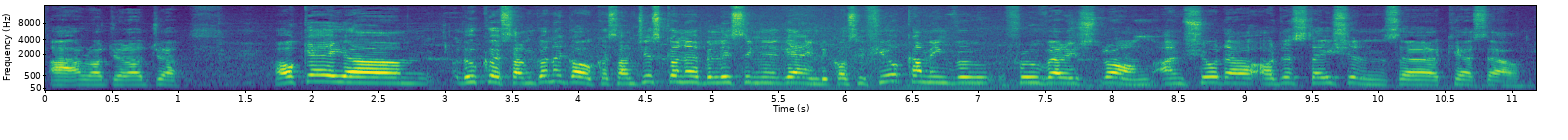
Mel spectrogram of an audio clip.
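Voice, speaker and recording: A man's voice: sits high, moderate pace. A man talking casually as a radio operator over a two-way link, hesitant and repeating words. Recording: slightly noisy two-way radio transmission.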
